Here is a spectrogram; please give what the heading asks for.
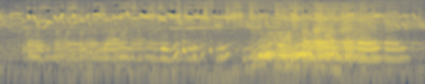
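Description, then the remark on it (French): A dense chorus of dozens of red, yellow, blue and green birds perched in a large tree, chirping and twittering together, overlapping calls filling the whole stretch and swelling louder toward the end, with a low cooing murmur underneath. “Il y a un grand arbre, et sur ce grand arbre sont perchés des dizaines d'oiseaux de toutes les couleurs.”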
